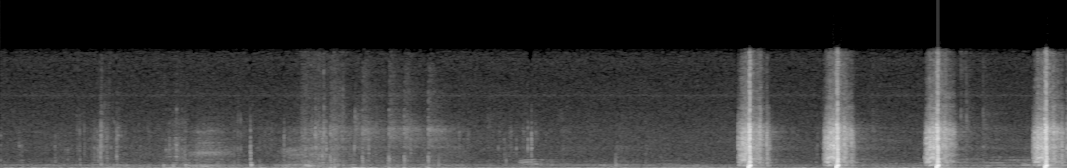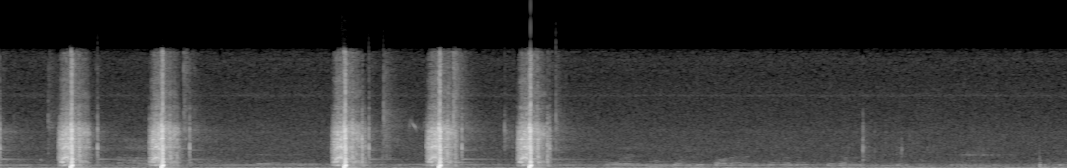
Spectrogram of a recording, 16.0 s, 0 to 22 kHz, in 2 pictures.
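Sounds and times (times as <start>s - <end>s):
airsoft gun single shots: 5.6s - 6.4s, 7.0s - 7.2s, 7.8s - 9.4s, 10.5s - 12.2s.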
